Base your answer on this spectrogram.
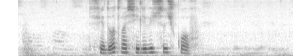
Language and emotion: Russian, neutral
